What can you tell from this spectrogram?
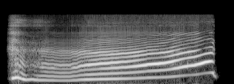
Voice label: Casting, jp; Ripine; kingsraid

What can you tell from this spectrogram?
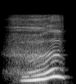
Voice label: Vox Casting, jp; Priscilla; kingsraid

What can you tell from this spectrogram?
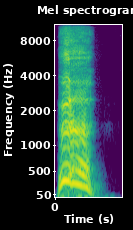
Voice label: Vox, en; Bernheim; kings raid; voices heroes en

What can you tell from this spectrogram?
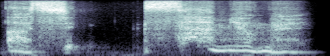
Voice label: Dead, kr; Lorraine; kingsraid

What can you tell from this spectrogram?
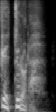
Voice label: Vox Skill, kr; Arch; kingsraid

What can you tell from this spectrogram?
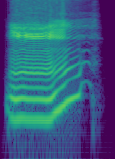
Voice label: Vox Think, jp; Bernheim; kingsraid

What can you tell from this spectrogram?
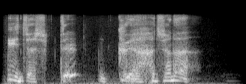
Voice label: Dead, kr; voices; heroes; Mitra; kingsraid

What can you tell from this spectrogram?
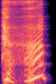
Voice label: Vox Casting, jp; Valance; kings raid

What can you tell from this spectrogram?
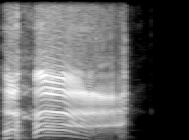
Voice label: Happy, kr; voices; heroes; Kain; kingsraid

